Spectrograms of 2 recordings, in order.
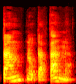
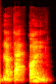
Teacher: la M final no se pierde, como habíamos dicho que suele pasar, sino que cambia a N, ¿vale? Entonces, tam nos da tan, no nos da ta, ¿vale?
